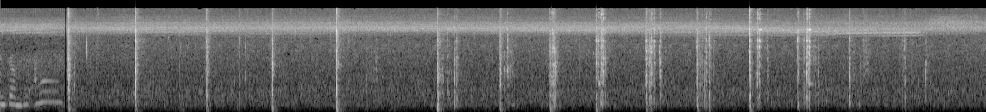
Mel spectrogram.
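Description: A hoe strikes hard earth again and again.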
